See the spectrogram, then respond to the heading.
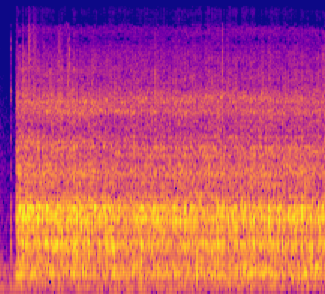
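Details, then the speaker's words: Baratza Vario coffee grinder after recalibration for grinding only fine, running on a coarse setting: even, steady motor hum with a smooth grinding rush and no rattles or labouring; grinder working normally. "So we only want to adjust the grind while the machine's running, so we'll fire it up again."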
